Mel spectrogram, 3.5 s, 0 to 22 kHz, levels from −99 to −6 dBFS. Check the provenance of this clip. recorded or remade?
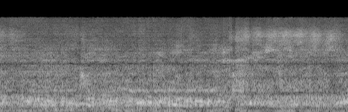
remade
